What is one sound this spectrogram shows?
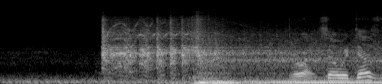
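A truck engine starts up and rumbles at idle.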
